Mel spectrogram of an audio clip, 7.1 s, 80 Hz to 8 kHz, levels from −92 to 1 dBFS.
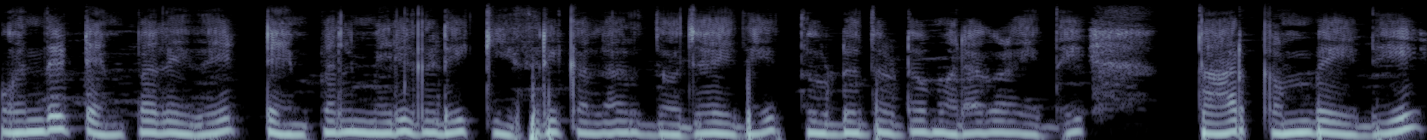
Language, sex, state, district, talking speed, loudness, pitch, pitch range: Kannada, female, Karnataka, Belgaum, 135 wpm, -33 LUFS, 185 Hz, 175-195 Hz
